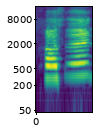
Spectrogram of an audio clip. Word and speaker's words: CUZN: yesterday I redbuted it as a member of Cousin, a Pacific V2 group and collective.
